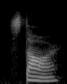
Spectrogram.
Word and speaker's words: star: 의미하는 단어로도 사용이 되죠 S 바로 뒤에가 와서가 좀 된 소리로 쌍디귿 럼 발음이 됩니다 st star 이렇게요 떠오르는 스타 따라해 보세요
